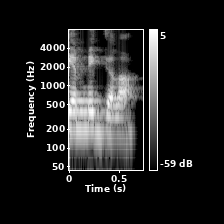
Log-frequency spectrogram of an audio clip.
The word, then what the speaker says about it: amygdala: So it's the amygdala, or I used to say amygdala. So I think it's the amygdala is a proper way to pronounce it.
